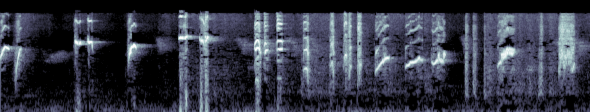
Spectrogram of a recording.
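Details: Young olive-backed sunbird, early green-speckled plumage after juvenile stage, recorded as lure song: scattered high squeaky notes and clicks give way to a quick series of bright rising chirps and warbles.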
